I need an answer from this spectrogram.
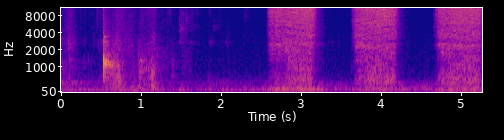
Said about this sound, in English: I'll be using hairspray to seal the oil pastels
